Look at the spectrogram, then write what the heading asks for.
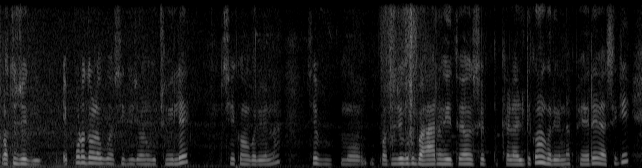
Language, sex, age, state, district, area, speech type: Odia, female, 18-30, Odisha, Jagatsinghpur, rural, spontaneous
